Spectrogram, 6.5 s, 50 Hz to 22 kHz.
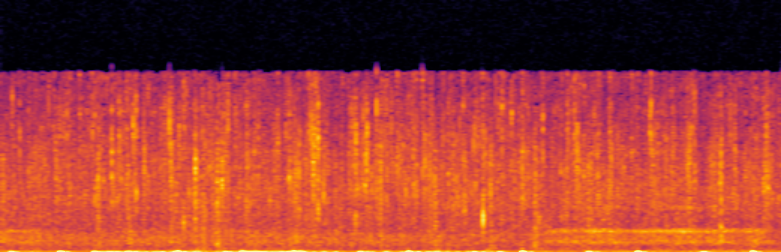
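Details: Three-hour looped ASMR sleep-aid recording with soft breathing and rain ambience; soft, regular low thumps about 60 a minute with light rain behind; steady heartbeat.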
